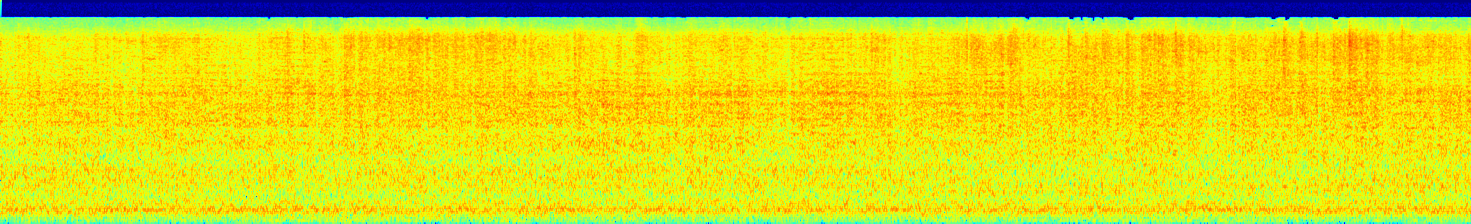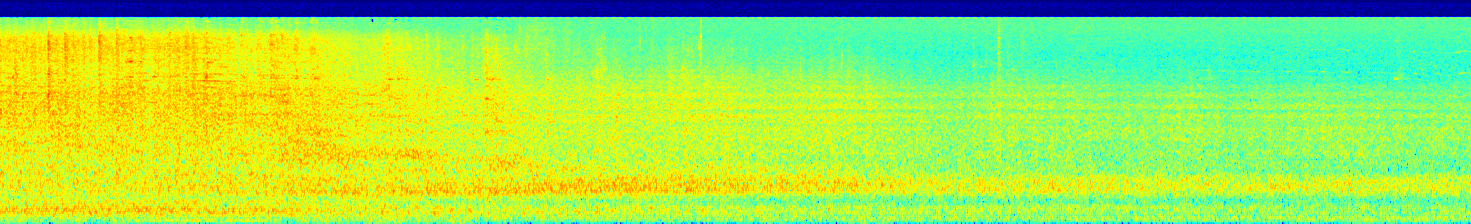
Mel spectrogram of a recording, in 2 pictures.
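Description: Freight train of tank cars rolling past close by: steel wheels running over the rails in a steady, loud clatter. In the last third it fades and dulls as the end of the train passes and moves away.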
